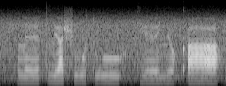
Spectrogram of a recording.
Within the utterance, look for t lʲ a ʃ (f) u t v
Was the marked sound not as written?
yes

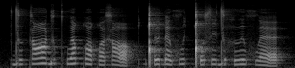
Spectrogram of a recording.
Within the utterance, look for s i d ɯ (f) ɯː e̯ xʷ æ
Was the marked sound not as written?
yes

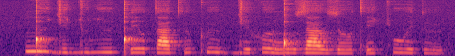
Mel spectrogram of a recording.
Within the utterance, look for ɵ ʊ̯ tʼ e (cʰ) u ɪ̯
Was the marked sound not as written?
no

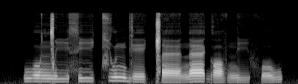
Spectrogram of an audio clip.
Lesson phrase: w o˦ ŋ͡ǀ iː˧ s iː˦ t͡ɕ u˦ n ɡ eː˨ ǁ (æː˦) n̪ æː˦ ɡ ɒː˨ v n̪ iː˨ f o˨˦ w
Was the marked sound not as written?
yes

